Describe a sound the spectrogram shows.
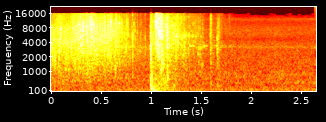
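Plastic pieces burst apart with a sudden pop.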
